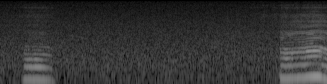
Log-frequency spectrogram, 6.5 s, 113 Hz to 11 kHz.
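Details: Snoring at 3 am in someone with sleep apnea: two low, buzzing, rattly breaths several seconds apart against steady room hiss.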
